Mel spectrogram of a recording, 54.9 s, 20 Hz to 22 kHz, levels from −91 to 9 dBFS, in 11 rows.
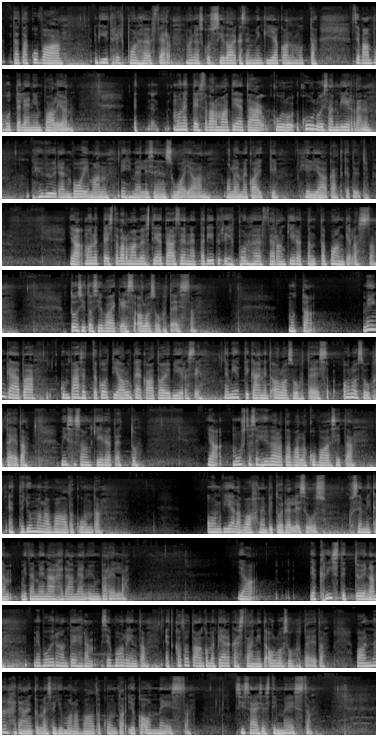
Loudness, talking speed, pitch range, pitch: -22 LUFS, 120 wpm, 155-180 Hz, 165 Hz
